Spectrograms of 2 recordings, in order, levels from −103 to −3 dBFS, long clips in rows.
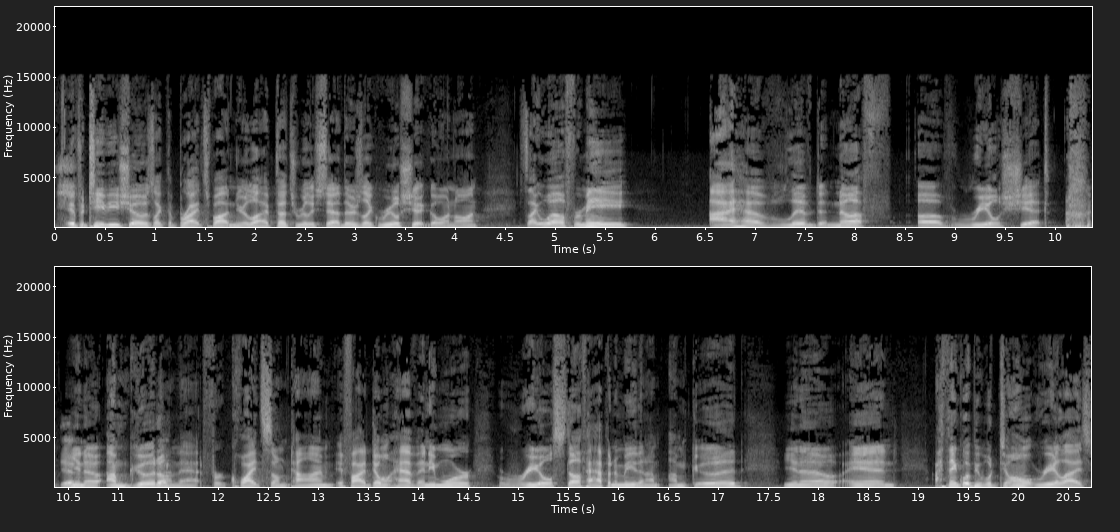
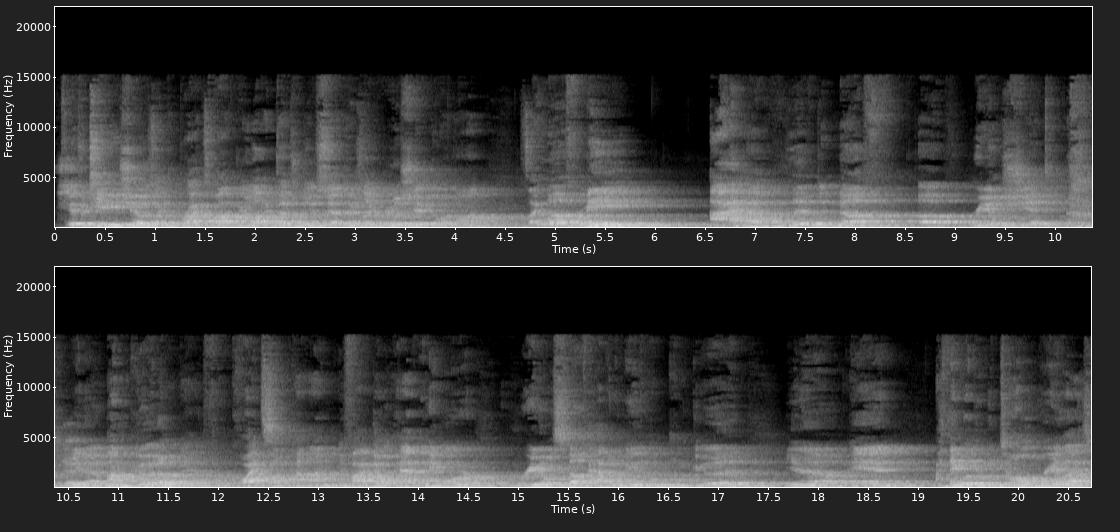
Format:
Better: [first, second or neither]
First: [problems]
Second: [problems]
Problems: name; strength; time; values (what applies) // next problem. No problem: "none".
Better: first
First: none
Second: off-mic speech; far // room echo; strong; dies away in 2.5 s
